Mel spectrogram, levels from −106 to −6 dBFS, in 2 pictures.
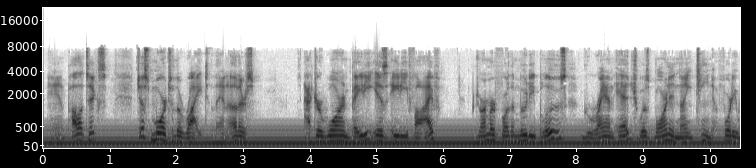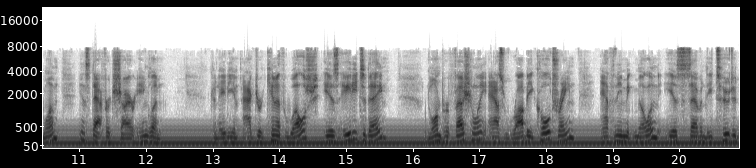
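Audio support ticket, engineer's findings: Mains hum, whole clip. Steady 50 Hz tone, roughly as loud as the speech itself. Probable ground loop or nearby transformer coupling the power line into the signal path. Check grounding and cabling at the headset's charging or audio connection.

Concealed Bluetooth headset packet loss at 10.99 s and 16.17 s. Single lost frame each time, 7.5 ms of audio. Receiver filled each gap by repeating the best-matching stretch of recent waveform. Short isolated losses, so both repairs are brief. Probable radio link dropout.

Link runs over the Bluetooth mSBC headset codec. Speech band reaches 8 kHz, with light grainy codec texture on louder passages, consistent with a standard mSBC stream around 61 kbps.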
